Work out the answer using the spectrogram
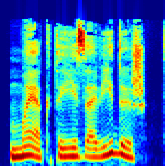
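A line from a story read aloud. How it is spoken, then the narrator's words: Plain. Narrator (Russian): спросил Лори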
